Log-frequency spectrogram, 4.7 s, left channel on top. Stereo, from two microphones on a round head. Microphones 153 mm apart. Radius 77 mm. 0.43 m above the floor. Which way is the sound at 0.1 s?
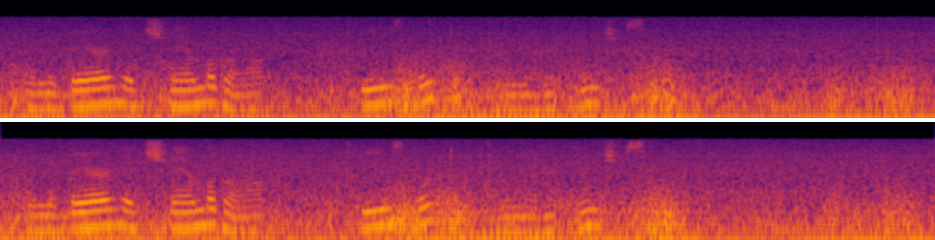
30° right (ahead or behind).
